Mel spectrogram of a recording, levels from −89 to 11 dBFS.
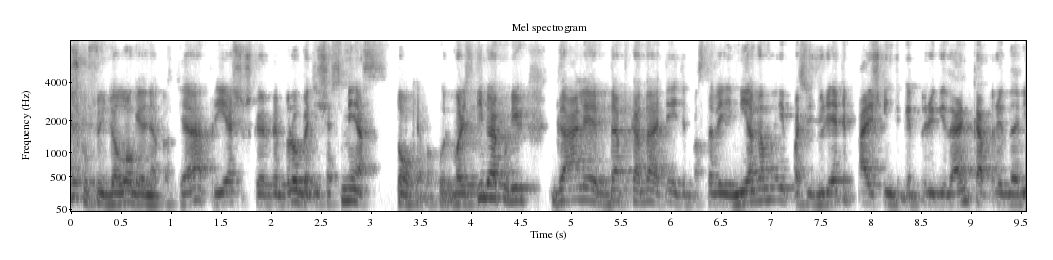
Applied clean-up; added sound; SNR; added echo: none; none; none; none.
